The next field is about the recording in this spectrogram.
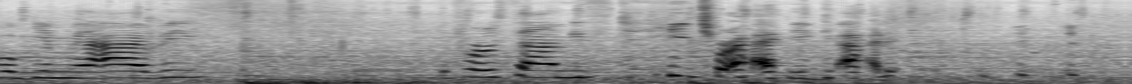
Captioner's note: laughs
